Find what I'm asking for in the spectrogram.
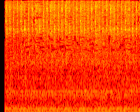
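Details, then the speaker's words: Engine idling after re-fitting cam gears that had been fighting to go on: even steady idle, smooth regular beat, no clunking or knocking anymore; knock fixed. "it seems to have fixed my problem I no longer hear no Clump clunk clunk nothing nothing in that team"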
